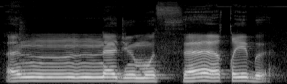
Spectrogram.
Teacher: یہاں پر النجم الثاقب میں ثا کے بعد الف آیا ہے، تو یہ ان حروف میں سے نہیں ہے کہ جو موٹا پڑھا جائے، تو بجائے اس کے کہ کہیں ثاقب، اس کو نارمل ہی پڑھا جائے گا، النجم الثاقب۔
